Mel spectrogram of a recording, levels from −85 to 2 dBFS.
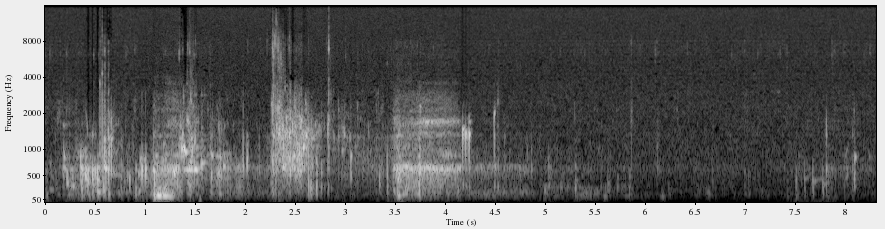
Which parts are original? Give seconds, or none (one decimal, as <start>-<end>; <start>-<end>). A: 1.0-3.9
